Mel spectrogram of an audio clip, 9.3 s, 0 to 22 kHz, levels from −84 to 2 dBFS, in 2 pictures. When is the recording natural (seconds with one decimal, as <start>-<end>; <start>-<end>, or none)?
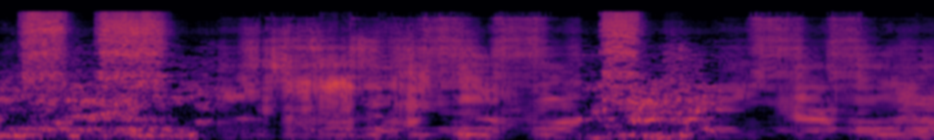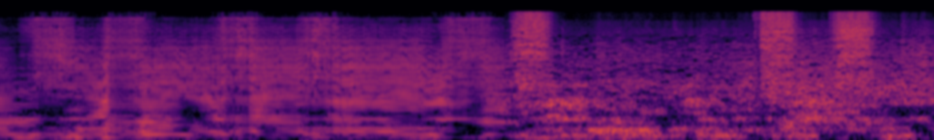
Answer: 0.0-1.1; 2.9-3.6; 7.2-9.3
